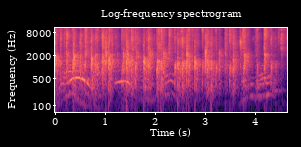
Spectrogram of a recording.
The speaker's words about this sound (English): By the way, I think you you all owe a round of applause to the man who just got a promotion.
